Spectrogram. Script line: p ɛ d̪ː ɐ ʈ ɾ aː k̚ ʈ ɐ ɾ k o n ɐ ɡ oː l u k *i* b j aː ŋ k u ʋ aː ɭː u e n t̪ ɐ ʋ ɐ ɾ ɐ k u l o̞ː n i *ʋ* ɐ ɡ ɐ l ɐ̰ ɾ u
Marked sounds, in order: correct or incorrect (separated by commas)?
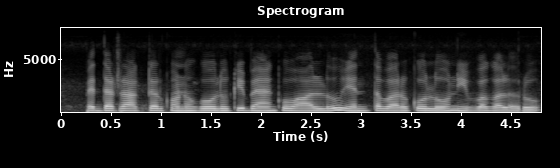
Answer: correct, incorrect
